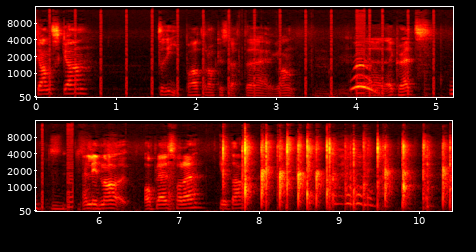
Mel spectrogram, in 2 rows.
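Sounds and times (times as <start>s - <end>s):
speech: 0.0s - 0.8s, 1.5s - 8.0s
voice murmuring: 5.2s - 5.9s
short burst of hand clapping: 7.6s - 10.4s.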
